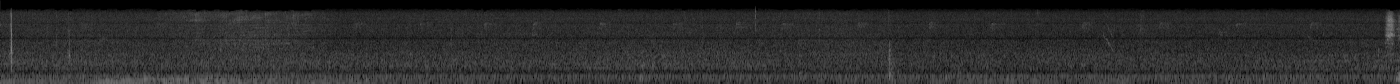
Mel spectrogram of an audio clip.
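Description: Steady low rumble of vehicle engines and traffic, a little louder for the first couple of seconds, with a few faint clicks.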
